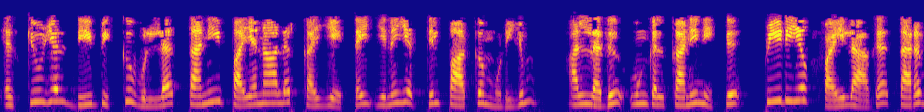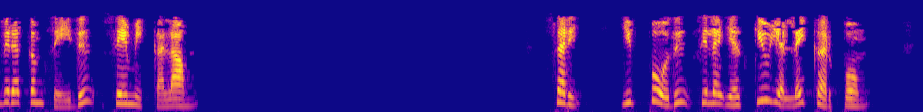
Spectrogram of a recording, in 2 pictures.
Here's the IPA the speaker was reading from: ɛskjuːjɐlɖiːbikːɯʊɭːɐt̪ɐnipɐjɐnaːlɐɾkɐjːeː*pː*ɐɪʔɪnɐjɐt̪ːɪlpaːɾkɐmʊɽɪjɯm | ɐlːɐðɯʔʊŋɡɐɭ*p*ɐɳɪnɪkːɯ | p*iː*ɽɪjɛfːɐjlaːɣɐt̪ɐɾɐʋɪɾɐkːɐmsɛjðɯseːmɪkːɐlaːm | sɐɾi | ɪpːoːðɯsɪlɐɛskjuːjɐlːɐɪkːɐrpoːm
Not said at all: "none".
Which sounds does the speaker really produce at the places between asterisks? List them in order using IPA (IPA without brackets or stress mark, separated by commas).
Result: ʈː, k, iː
